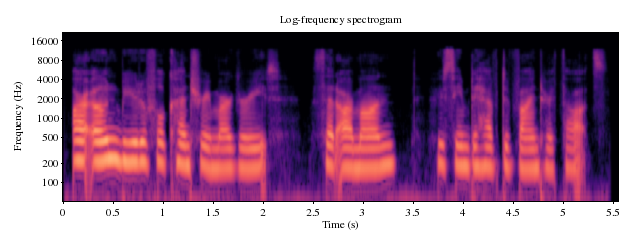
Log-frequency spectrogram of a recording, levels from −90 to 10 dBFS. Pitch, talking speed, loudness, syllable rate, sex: 185 Hz, 150 wpm, -19 LUFS, 5.2 syllables/s, female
